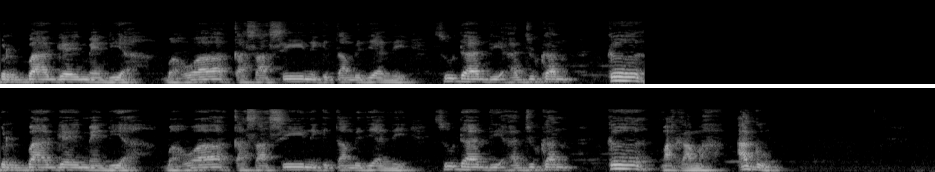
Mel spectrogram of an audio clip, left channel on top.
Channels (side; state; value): left; drops out; at 6.5 s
